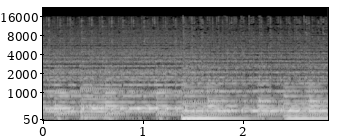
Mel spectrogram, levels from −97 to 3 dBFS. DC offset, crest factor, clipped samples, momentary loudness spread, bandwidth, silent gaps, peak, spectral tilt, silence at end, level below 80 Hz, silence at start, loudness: under 0.1%; 12 dB; under 0.1%; 5 LU; 15.5 kHz; none; -2 dBFS; -7 dB/octave; 0 s; -28 dBFS; 0 s; -16 LUFS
